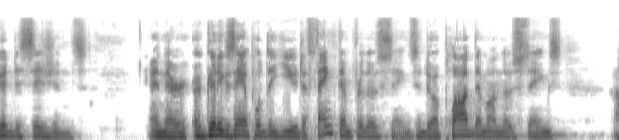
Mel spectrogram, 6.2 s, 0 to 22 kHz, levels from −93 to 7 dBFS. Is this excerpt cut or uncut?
uncut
